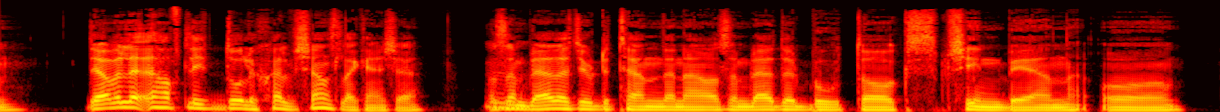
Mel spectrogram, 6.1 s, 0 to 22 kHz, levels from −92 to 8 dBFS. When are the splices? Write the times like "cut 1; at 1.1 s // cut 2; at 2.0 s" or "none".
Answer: none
